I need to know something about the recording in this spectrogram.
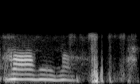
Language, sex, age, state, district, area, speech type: Marathi, female, 18-30, Maharashtra, Nagpur, urban, conversation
